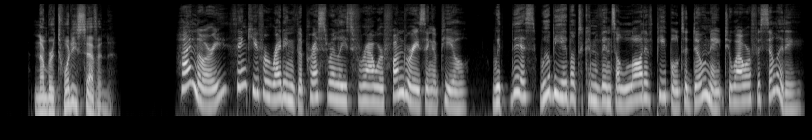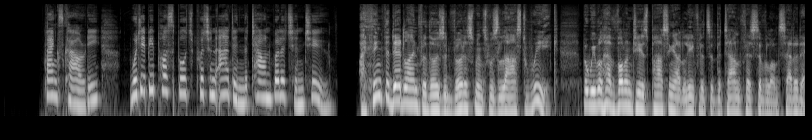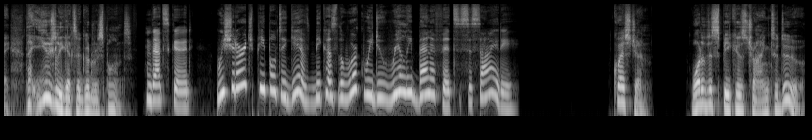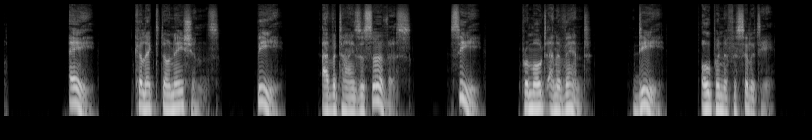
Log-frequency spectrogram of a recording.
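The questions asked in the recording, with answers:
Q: What are the speakers trying to do?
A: A: Collect donations.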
